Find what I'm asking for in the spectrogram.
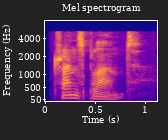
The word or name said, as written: transplant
